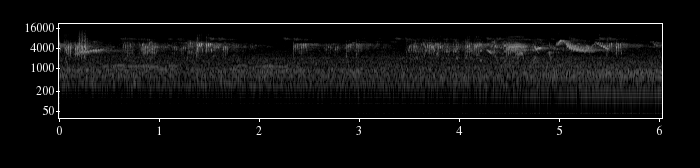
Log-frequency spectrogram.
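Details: House martin (Delichon urbicum): rapid series of high, buzzy chirps and twitters in clusters, with brief gaps between bursts and a quiet background.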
